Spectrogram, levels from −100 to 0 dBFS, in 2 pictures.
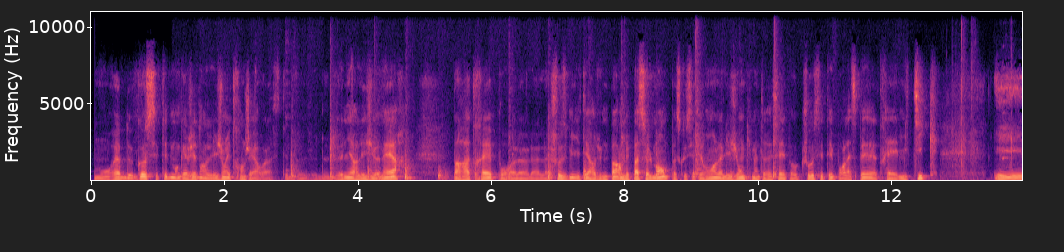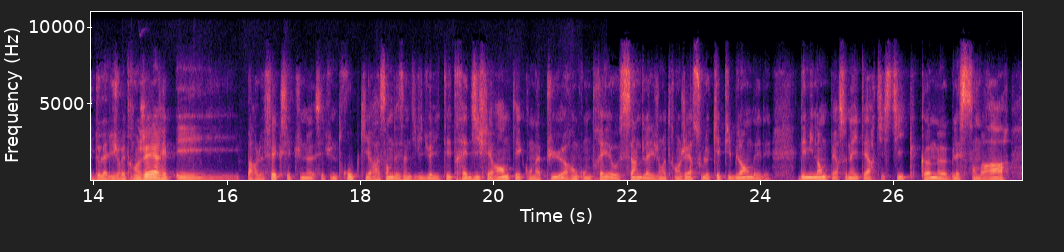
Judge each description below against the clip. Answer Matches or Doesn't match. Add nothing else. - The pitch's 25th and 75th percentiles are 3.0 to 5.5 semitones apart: Doesn't match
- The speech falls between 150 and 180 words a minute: Doesn't match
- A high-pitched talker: Doesn't match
